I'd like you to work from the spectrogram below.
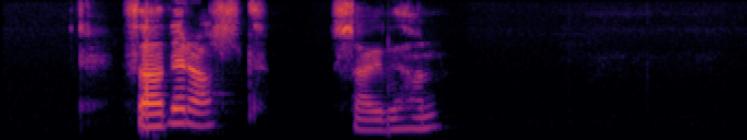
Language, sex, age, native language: Icelandic, female, 18-19, Chinese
